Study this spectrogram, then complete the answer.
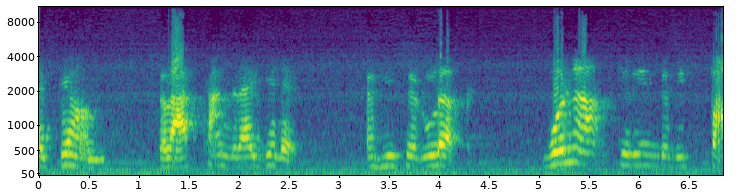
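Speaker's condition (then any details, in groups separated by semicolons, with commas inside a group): Cerebral palsy; involuntary movements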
